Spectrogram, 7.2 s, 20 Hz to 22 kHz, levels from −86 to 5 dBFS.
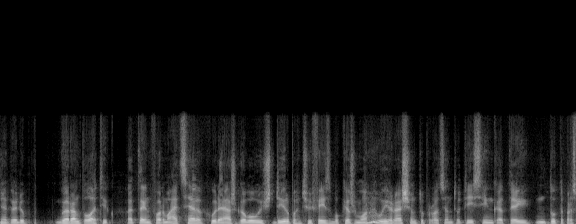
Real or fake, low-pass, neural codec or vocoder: fake; 10.8 kHz; codec, 16 kHz in and 24 kHz out, 0.6 kbps, FocalCodec, streaming, 2048 codes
